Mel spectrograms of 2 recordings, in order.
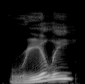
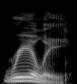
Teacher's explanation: English speakers say really with a rising tone to show surprise or really with a falling tone to show disappointment.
